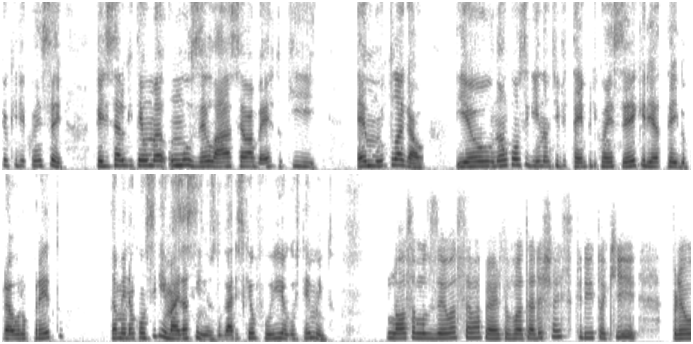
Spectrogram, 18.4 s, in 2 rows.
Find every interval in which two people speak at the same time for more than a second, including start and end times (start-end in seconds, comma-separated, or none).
none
